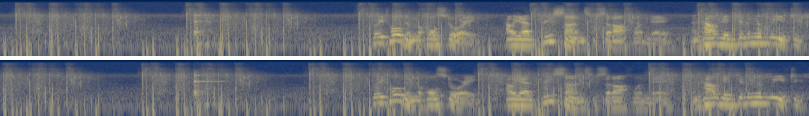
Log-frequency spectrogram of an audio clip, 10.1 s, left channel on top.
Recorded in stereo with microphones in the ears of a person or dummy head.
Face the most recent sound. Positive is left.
turn(degrees=25)  # may be behind; listen again after turning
